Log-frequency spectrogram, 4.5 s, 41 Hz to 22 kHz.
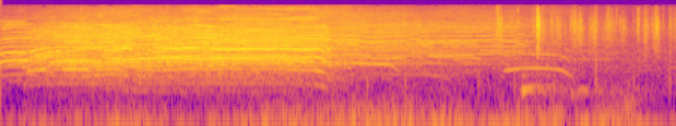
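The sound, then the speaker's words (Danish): A large crowd at Tivoli shouts goodbye together in a loud, sustained chorus of many voices for about two seconds, then breaks into scattered cheers and chatter as the sound fades. “alle sammen her i Tivoli skal vi ikke i kor sige farvel Andreas på 3, 2, 1”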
